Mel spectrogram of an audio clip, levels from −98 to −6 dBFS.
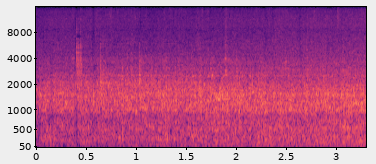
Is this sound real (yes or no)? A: no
